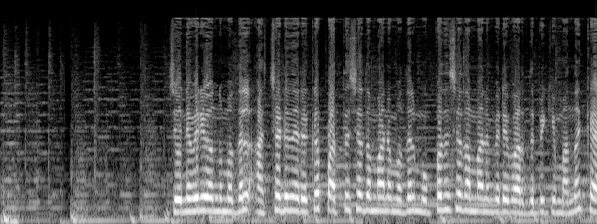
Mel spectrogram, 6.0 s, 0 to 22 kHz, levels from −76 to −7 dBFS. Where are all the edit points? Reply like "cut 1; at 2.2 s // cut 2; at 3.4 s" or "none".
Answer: cut 1; at 1.1 s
